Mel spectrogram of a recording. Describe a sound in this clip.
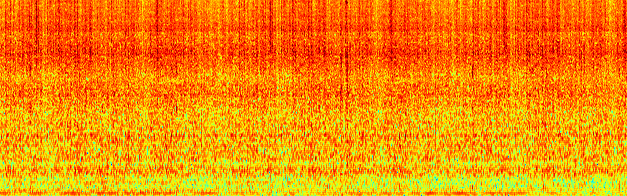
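Rain patters steadily on a train's windscreen.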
